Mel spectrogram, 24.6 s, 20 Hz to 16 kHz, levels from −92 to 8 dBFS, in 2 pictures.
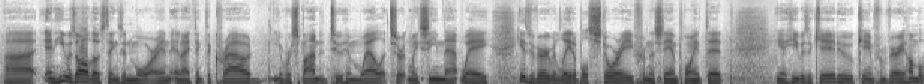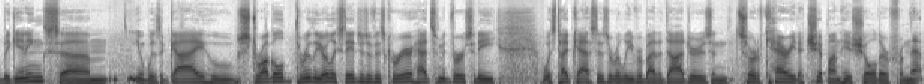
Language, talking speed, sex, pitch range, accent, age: English, 205 wpm, male, 115-135 Hz, American, 40-59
